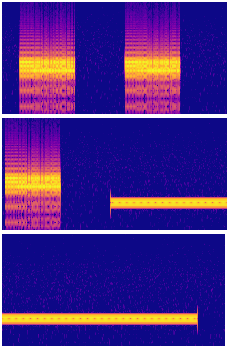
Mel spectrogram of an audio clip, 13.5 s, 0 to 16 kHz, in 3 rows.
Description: Emergency Alert System (SAME) tones (header bursts, then the 853 and 960 Hz attention tone), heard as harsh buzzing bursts, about 520.83 baud.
